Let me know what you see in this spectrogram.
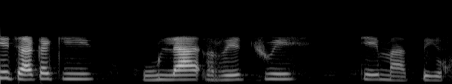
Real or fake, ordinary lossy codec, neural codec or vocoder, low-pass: real; Opus, 32 kbps; none; 3.6 kHz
